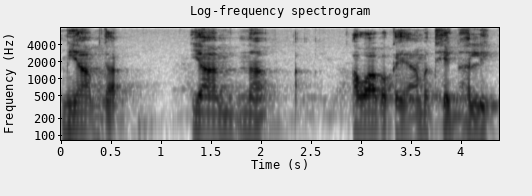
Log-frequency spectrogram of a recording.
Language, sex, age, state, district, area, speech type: Manipuri, male, 30-45, Manipur, Thoubal, rural, spontaneous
